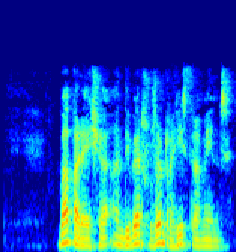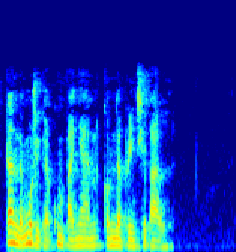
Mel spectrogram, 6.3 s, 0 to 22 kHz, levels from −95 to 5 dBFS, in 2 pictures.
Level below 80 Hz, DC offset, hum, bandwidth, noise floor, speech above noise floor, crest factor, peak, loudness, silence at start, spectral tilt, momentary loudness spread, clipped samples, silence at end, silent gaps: -58 dBFS; under 0.1%; none; 7.8 kHz; -77 dBFS; 49 dB; 22 dB; -8 dBFS; -28 LUFS; 0.75 s; -7 dB/octave; 9 LU; under 0.1%; 0.85 s; none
